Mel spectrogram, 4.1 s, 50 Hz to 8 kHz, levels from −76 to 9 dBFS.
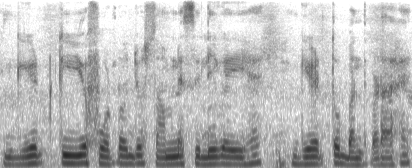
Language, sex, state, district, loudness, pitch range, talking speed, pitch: Hindi, male, Chandigarh, Chandigarh, -15 LUFS, 125-140 Hz, 220 wpm, 130 Hz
